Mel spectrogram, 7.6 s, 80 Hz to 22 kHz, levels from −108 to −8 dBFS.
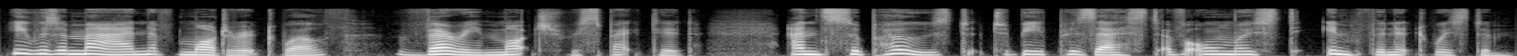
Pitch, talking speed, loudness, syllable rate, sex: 190 Hz, 150 wpm, -22 LUFS, 5.0 syllables/s, female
